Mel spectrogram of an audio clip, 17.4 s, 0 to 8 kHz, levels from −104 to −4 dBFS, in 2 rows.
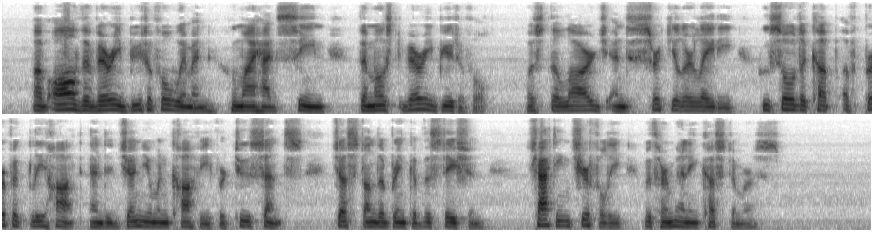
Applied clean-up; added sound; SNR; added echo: none; none; none; none.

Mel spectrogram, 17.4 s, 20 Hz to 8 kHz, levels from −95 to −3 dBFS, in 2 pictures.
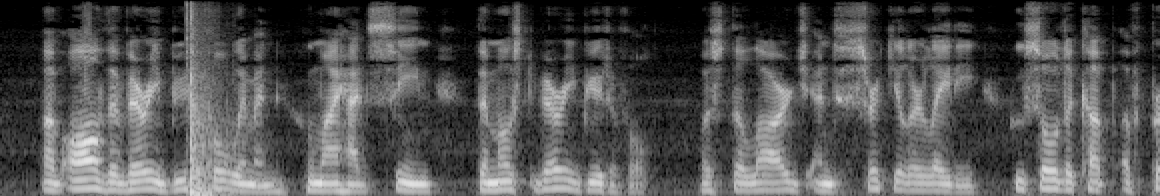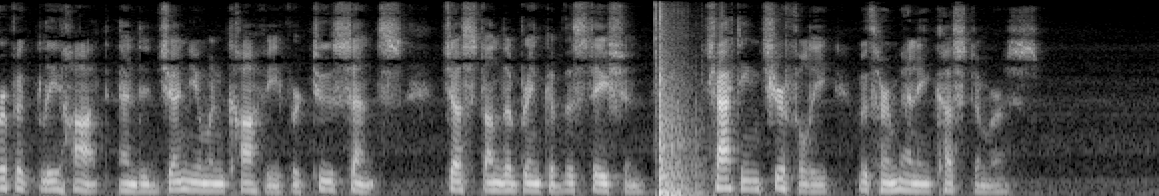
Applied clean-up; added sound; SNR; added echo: none; Slam; 7 dB; none.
